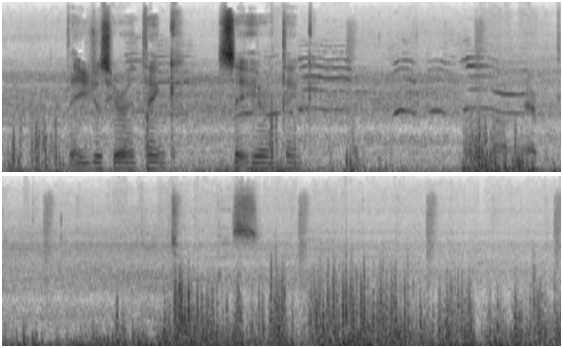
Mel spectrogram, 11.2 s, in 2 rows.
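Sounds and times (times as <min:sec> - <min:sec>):
ocean waves on a beach: 0:00.0 - 0:07.7
gusty wind: 0:00.0 - 0:11.1
speech: 0:00.7 - 0:03.8, 0:04.6 - 0:04.9.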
